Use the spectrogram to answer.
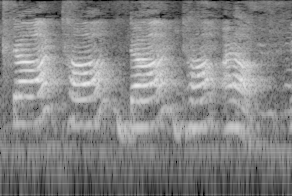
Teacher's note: ट ठ ड ढ अण, इसका उच्चारण स्थान मूर्धा से है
